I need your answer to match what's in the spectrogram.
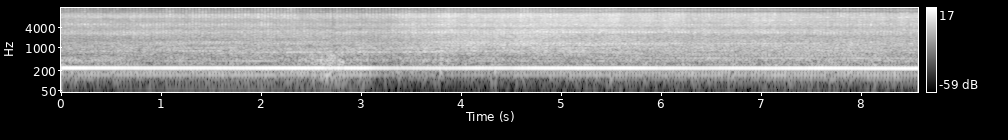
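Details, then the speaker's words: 1985 Billy Goat leaf blower with Briggs & Stratton 8HP single-cylinder engine, after new spark plug, oil change, air filter and replacement fuel tank: even, steady drone at constant speed, no misses, surging or knocks; started easily, running healthy. "now started pretty easily and uh blows the leaves around pretty good so I could just make my way right on out to the curb and uh Happy real happy"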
